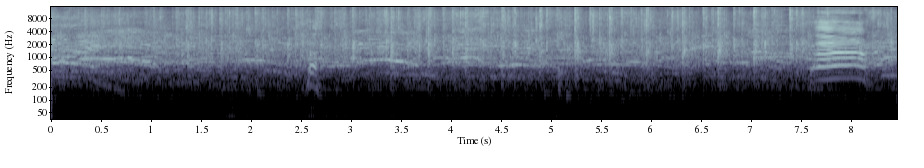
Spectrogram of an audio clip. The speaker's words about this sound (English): Somebody clap your hands and shout, send the rain.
